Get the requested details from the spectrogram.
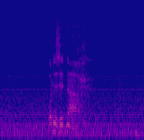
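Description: A man speaks a short question calmly, close by.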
